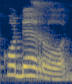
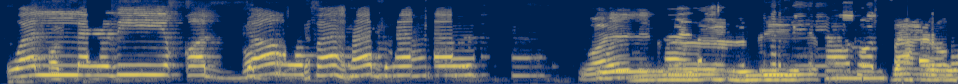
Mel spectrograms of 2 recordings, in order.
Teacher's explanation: Jangan kodaro, dalnya ada tasdid, tapi dalnya sidah. Dalnya sifatnya sidah, tidak mengalir.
